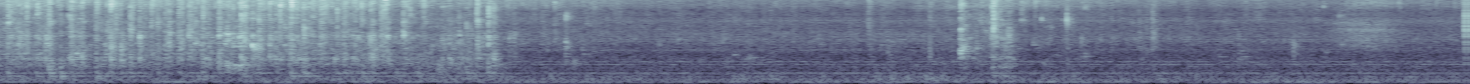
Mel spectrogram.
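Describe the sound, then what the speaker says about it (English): Water pulled out of a home aquarium through a siphon hose, a continuous close gurgling, trickling flow that is louder at first and then settles into a softer steady run. "once you get it going and you got your siphon going, you're pulling water out"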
